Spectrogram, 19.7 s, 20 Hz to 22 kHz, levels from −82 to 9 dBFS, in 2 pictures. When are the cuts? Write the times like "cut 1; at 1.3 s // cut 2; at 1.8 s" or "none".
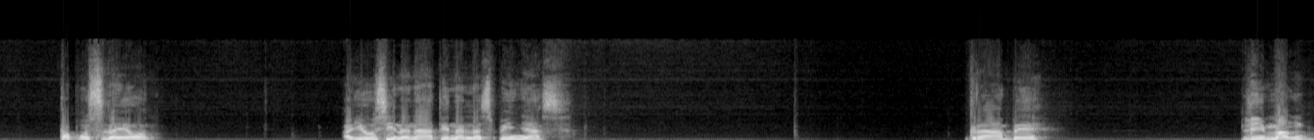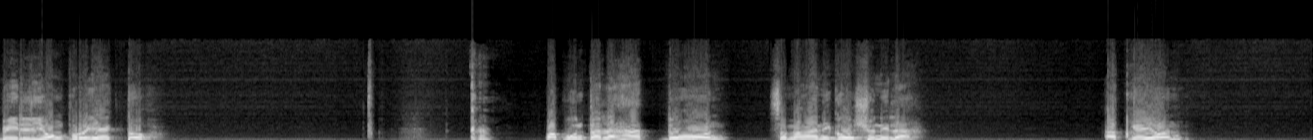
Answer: none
